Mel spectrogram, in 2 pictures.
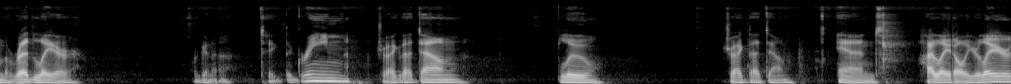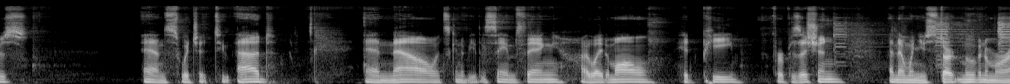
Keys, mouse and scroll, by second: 3.1-3.4 click, 10.4 click, 16.5 p.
